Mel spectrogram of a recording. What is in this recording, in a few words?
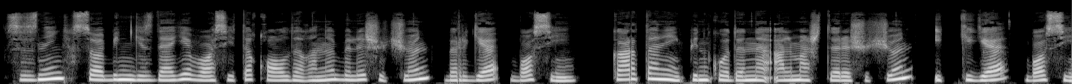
uzbek female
